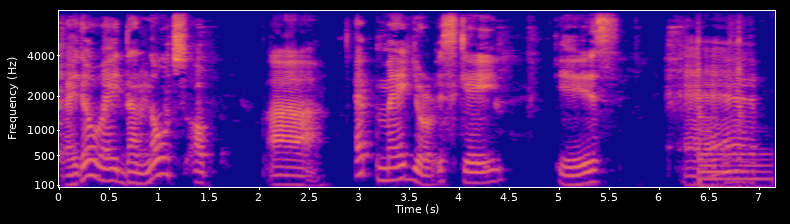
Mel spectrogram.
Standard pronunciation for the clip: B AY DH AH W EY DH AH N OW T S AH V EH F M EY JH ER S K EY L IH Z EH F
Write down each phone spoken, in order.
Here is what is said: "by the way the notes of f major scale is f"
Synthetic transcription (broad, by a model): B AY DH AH W EY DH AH N OW T S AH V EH P M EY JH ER S K EY L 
